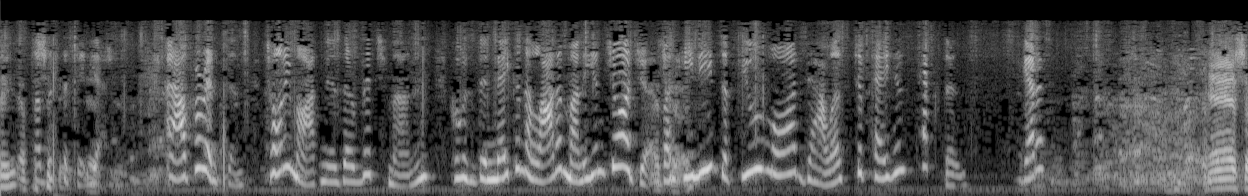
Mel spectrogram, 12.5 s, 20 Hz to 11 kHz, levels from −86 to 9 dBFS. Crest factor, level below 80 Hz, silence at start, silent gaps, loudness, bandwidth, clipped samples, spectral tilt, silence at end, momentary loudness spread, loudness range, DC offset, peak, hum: 18 dB; -62 dBFS; 0 s; none; -16 LUFS; 8 kHz; under 0.1%; -3 dB/octave; 0 s; 16 LU; 6 LU; under 0.1%; 0 dBFS; none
